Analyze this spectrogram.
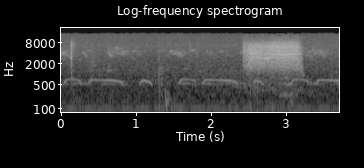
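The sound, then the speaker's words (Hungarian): Someone tries to whistle but only manages a series of short, low, wavering hoot-like tones, then a burst of airy hiss as breath rushes out without a clear note. “A fütyülni se tudsz.”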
